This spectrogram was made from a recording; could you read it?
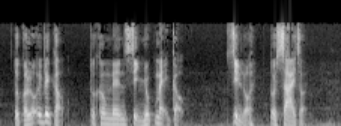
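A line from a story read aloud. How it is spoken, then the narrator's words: Flustered loud shout. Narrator (Vietnamese): Bạch Lý Huyền lập tức luống cuống hét lớn với Mã Tuần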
